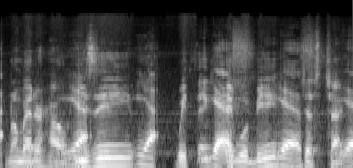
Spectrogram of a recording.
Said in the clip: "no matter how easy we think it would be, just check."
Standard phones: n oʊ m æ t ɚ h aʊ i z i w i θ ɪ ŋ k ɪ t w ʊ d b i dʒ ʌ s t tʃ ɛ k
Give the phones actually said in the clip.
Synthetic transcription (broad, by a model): n oʊ m æ t ɚ h aʊ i z i w i θ ɪ ŋ k ɪ t w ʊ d b i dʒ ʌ s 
